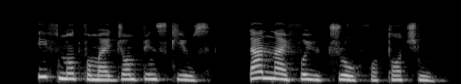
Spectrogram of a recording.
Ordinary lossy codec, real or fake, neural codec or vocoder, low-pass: none; real; none; 7.2 kHz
